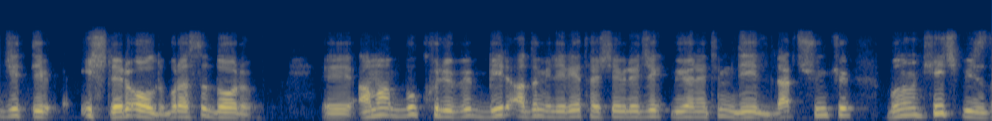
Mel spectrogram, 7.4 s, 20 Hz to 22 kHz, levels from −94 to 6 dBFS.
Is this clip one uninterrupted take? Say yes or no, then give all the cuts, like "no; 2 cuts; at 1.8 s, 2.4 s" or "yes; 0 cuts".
yes; 0 cuts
